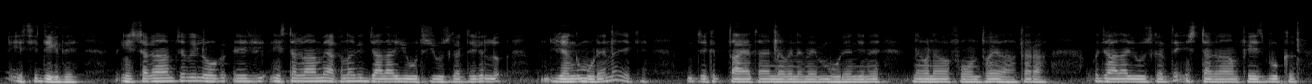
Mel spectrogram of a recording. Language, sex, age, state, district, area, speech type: Dogri, male, 18-30, Jammu and Kashmir, Reasi, urban, spontaneous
